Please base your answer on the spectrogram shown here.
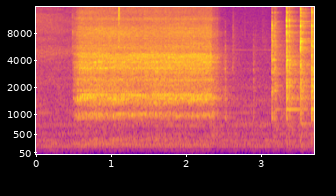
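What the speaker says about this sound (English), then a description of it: "So the first thing we're gonna do, to pull a shot of espresso, we have to grind them first, right?" An espresso coffee grinder chews through roasted beans in one steady, whirring burst of about two seconds, then winds down, followed by a few quick knocks and taps.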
